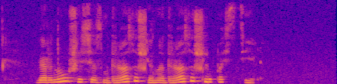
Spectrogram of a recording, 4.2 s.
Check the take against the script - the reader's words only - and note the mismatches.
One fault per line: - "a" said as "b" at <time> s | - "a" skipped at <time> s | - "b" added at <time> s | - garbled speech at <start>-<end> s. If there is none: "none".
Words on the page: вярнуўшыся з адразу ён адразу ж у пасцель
none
